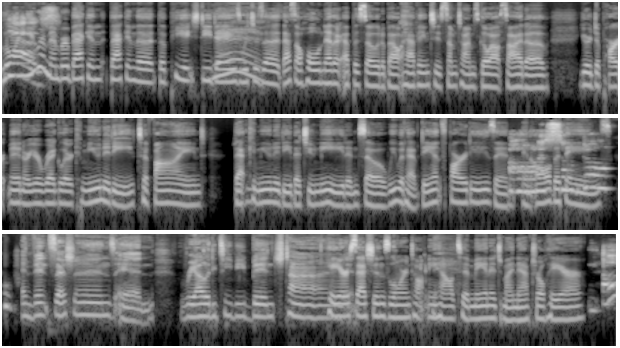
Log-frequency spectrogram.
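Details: Adult woman speaking; Normal speech.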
